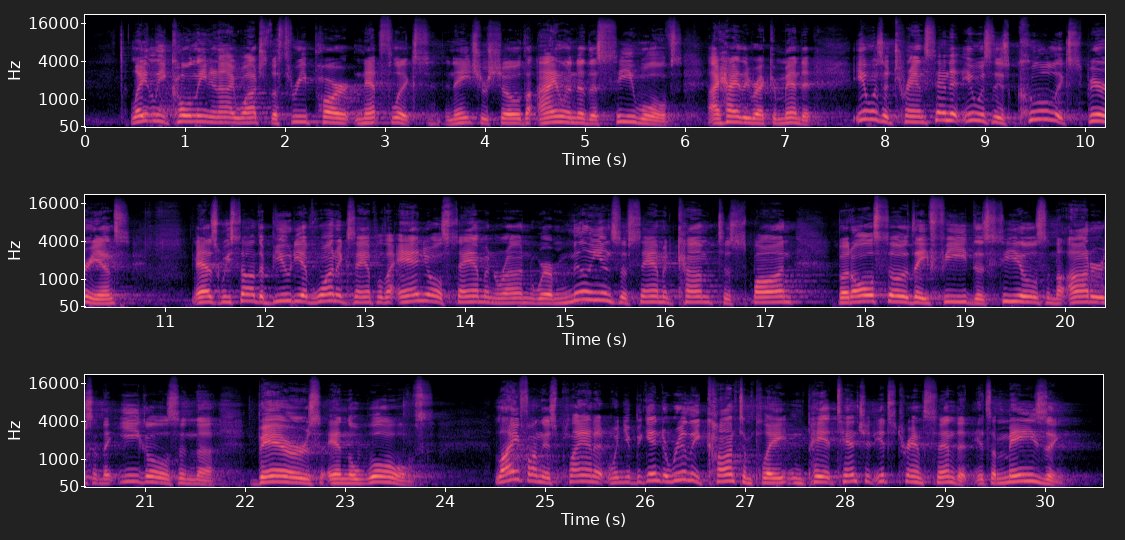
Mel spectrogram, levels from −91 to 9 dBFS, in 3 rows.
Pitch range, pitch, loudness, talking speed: 165-210 Hz, 190 Hz, -28 LUFS, 165 wpm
